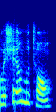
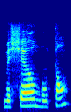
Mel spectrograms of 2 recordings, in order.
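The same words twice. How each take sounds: First: The name is said with an English accent. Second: The name is said with a French accent. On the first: "I'm going to not do that anymore" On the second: "That's my best attempt at a French accent"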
